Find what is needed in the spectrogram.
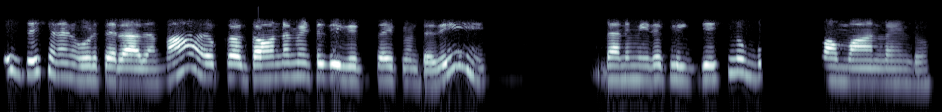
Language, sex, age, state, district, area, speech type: Telugu, female, 18-30, Telangana, Hyderabad, rural, conversation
